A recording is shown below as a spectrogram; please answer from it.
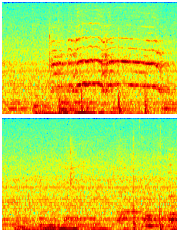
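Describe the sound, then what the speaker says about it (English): A rooster crows a long cock-a-doodle-doo early on, followed by clucking chickens and more fowl calls over low rumbling background noise. "Oh, chicken, it is daytime."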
